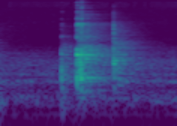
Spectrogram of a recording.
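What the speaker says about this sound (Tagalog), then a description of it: "Tatakpan ko lang tong lutuan." A metal lid set onto a cooking pot while making batchoy: a sharp clatter and ring, then a second lighter clink as it settles, alone in a quiet kitchen.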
